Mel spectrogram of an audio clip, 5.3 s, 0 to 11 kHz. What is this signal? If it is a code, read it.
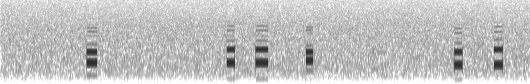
DTMF, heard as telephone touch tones, dialled by hand, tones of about 100 ms. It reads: 8 990 56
